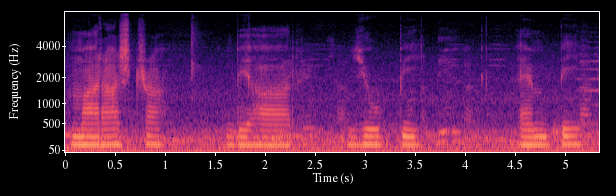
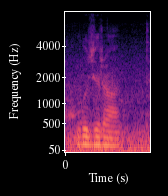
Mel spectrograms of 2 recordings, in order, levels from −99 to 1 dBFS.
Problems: constant background noise, continuous background conversations, low volume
